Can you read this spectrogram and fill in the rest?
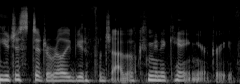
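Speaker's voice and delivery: speaking through tears, crying, tearful. Host tells a guest what they created was beautiful, crying. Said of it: "I'm actually crying again".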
